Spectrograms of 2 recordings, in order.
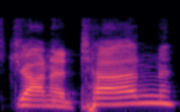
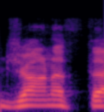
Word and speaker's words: Jonaton: It's Jonaton, not Jonathan, right?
